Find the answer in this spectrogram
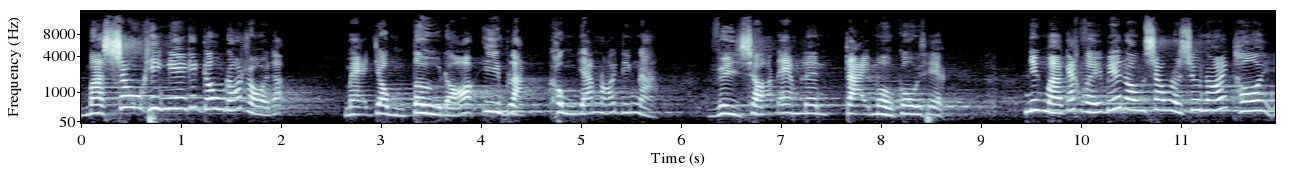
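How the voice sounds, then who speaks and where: A Buddhist nun giving a sermon, telling stories and acting out the people in them. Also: female voice, high voice, lively intonation, normal speed, in a large hall. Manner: storytelling, acting out family quarrels.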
